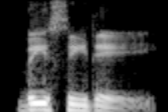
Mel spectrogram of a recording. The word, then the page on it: BCD: British English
